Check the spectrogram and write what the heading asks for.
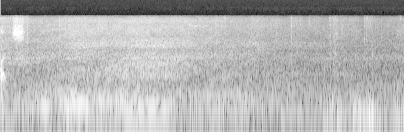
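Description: A motor vehicle running on the street, its low engine sound loudest in the first few seconds and then fading into low outdoor street noise.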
